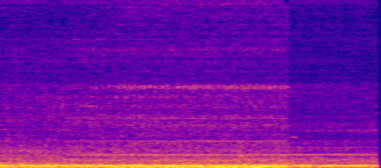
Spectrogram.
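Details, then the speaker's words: Air conditioner condenser unit after repair, running: smooth, steady compressor hum with an even low drone and fan rush, no rattling, bumping or surging. Normal running. "Sounds good. No rattling, no bumping, no nothing."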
